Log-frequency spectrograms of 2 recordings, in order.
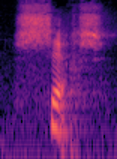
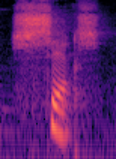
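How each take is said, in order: Both takes have the same delivery.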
